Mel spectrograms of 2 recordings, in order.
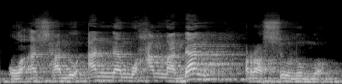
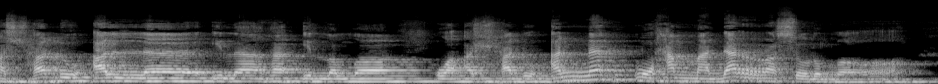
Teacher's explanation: Maka cara yang benar adalah ashadu alla ilahaillallah wa ashadu anna muhammadar rasulullah. Jadi sudah menjadi idgham bila ghunnah, sehingga bunyi nun hilang. Suara tanwin juga sudah hilang.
